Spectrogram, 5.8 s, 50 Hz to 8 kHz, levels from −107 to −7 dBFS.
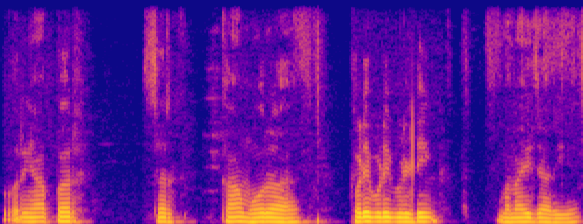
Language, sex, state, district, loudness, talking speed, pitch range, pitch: Hindi, male, Bihar, Supaul, -19 LUFS, 145 wpm, 145-155 Hz, 150 Hz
